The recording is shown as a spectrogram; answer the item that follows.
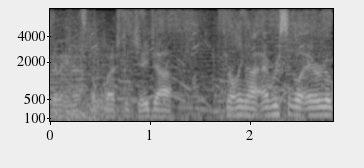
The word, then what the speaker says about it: Jeja: Much like Jeja. That's right. Very jovial guy. His name's very fitting. Pronounce it in Spanish as ha ha ha.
